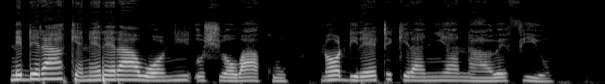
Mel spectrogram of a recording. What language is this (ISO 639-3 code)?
kik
